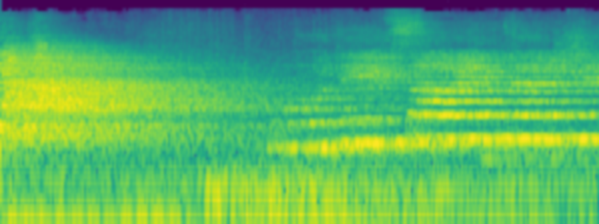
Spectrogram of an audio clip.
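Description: Girls' choir: a dense mass of voices with no clear pitch fades away over the first two seconds, then long held notes enter, a low one first and higher ones about a second later, building into a chord.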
